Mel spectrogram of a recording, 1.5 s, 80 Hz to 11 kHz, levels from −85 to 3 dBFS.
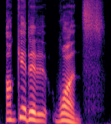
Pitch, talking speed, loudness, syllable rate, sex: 175 Hz, 205 wpm, -17 LUFS, 4.0 syllables/s, male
